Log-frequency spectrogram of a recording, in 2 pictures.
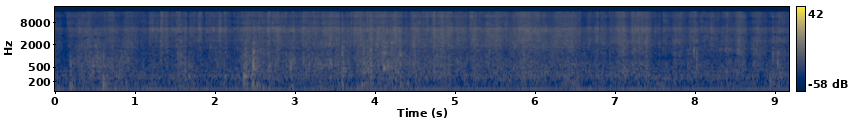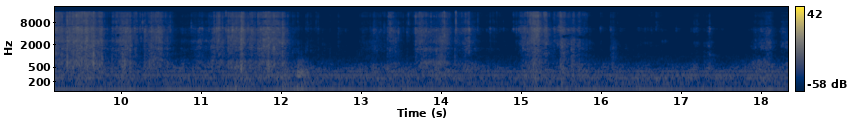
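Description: Paper wrapping crinkling and crumpling in the hands as a stone is unwrapped from a small gift box, dense for about the first ten seconds, then thinning to a few soft rustles.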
